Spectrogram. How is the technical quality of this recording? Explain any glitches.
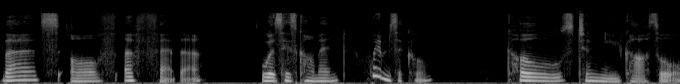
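No glitches or technical faults can be heard anywhere in the recording.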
